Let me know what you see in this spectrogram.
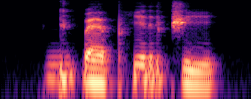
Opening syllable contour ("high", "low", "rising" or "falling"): high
